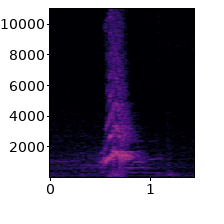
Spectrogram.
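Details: A black mini toy Chihuahua gives a single short, sharp, high-pitched yelping bark with a quick rise and fall in tone, then quiet with a faint steady hum.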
